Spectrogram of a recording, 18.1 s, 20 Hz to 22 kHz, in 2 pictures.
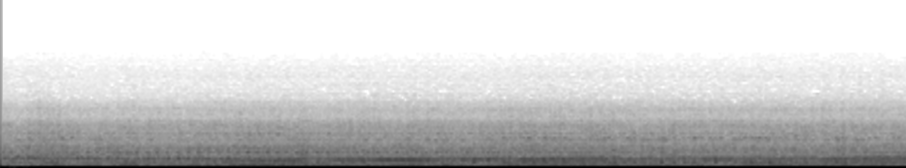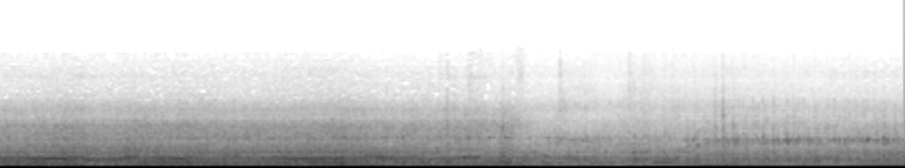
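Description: Volkswagen Jetta wagon's 12-valve VR6 idling steadily just after a cold start.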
